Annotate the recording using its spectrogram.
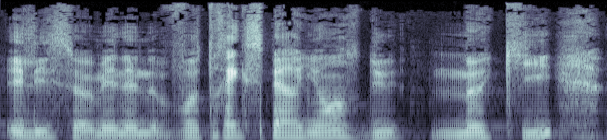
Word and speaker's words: mökki: Et le troisième, mökki.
